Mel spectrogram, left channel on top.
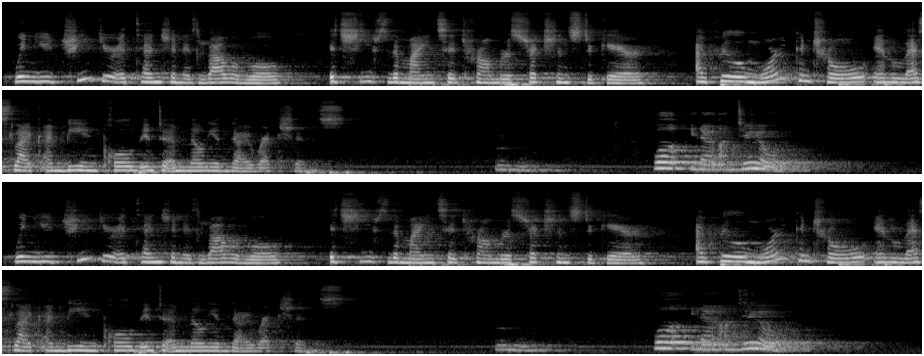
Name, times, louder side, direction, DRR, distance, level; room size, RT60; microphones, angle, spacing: voice 1, 0.1-2.8 3.3-6.4 6.9-12.6, left 2 dB, 30° left, 9 dB, 0.7 m, -21 dB
voice 2, 14.1-14.6 15.7-17.0, left 1 dB, 70° left, 0 dB, 4.6 m, -22 dB
21.0 x 19.5 x 8.9 m, 1.5 s
head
